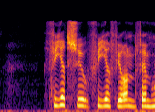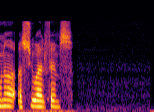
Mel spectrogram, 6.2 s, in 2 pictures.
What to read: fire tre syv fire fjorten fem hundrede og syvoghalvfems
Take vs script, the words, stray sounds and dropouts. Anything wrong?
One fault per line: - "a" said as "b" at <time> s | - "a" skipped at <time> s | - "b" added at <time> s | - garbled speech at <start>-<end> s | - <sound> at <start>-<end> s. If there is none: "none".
- "tre" skipped at 1.3 s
